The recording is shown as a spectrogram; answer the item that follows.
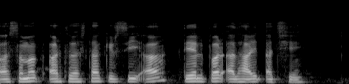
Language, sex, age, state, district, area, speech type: Maithili, male, 18-30, Bihar, Darbhanga, rural, read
